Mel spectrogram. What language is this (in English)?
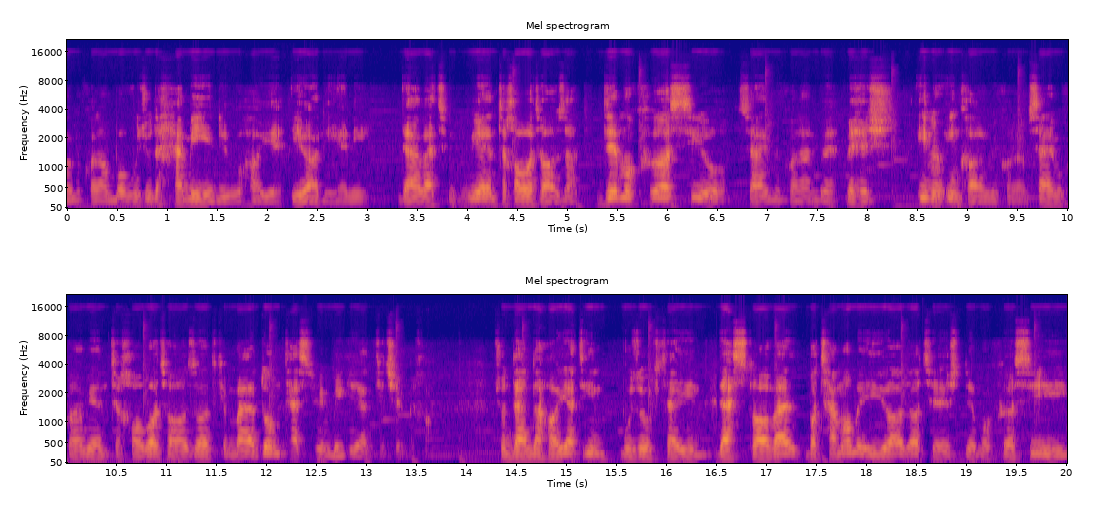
Persian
